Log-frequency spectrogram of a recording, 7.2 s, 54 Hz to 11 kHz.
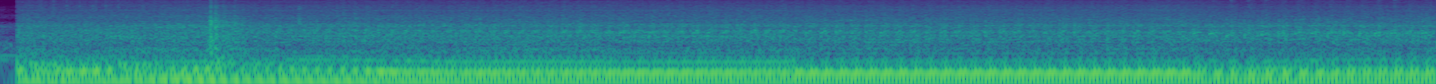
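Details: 1982 Kawasaki KZ1000 LTD sitting 35 years, warmed up: even, deep four-cylinder idle with no misses, all cylinders firing.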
